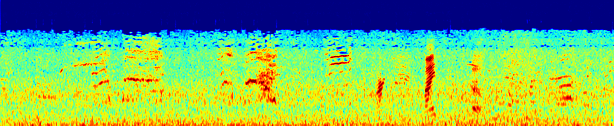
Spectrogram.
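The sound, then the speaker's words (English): A dense, unbroken roar of churning water and crowd hubbub fills the scene, with brief honk-like calls cutting through now and then. “This is like a boat sinking. There's another boat here.”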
